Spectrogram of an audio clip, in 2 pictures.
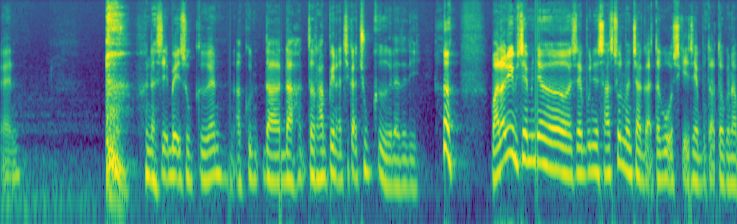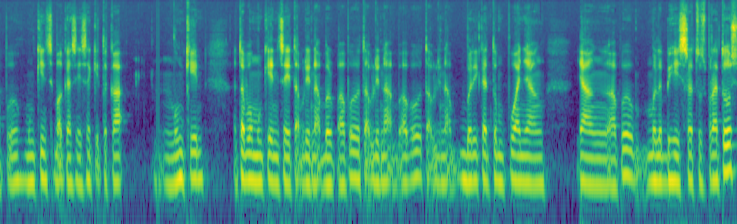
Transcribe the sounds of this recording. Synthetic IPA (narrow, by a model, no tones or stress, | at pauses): ka̰n | nahsiaʔ̪baɪʔ̚sukəkanakudahdaht̪ərɦampɪnaʔt͡ʃəkat̪̚t͡ʃukədaht̪adi | malamnimisampəɲəsajap̬uɲəsasʊlməɲt͡ʃaɡa̰ʔt̪əɡʊ̰ʔsə̥kɪ̰ʔsajap̬ʊnt̪a̰ʔt̪awkənapəmuŋkɪnsəba̰p̚kans̬ajasakɪt̪ːəkaʔ | muŋkɪn | at̪awp̬ʊnmuŋkɪnsajat̪aʔbolɛhna̰ʔbəapət̪a̰ʔbo̰lɛɦna̰ʔapət̪aʔbo̰lɛhna̰ʔbəɾikant̪əmpuanjaŋ | jaŋa̰pəmə̃ləbiɦisəɾat̪ʊspəɾat̪ʊs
